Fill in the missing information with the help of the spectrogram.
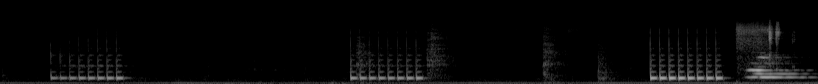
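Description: A phone ringing tone from an outgoing call: three short warbling ring bursts about three seconds apart, fairly loud, with quiet background hum between them and a brief click-like noise at the end.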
